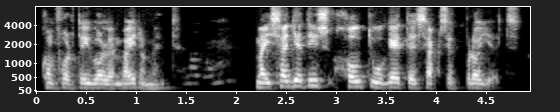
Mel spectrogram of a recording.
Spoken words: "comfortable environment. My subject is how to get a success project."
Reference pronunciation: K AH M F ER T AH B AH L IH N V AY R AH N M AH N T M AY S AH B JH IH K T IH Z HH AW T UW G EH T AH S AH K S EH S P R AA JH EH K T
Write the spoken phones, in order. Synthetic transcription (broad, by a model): K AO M F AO T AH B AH L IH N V AY R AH N M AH N T M AY S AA JH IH T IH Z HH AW T UW G EH T AH S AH K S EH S P R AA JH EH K T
